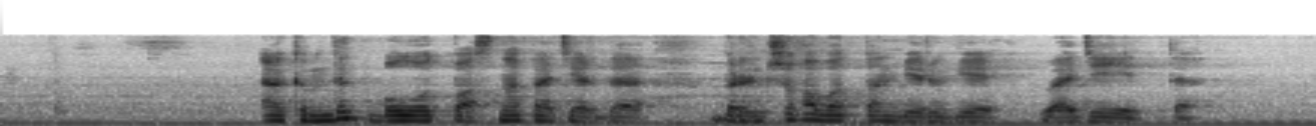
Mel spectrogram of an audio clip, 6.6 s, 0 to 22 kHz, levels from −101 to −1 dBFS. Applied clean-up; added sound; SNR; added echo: none; Idling; 15 dB; reverberation time 1.2 s.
